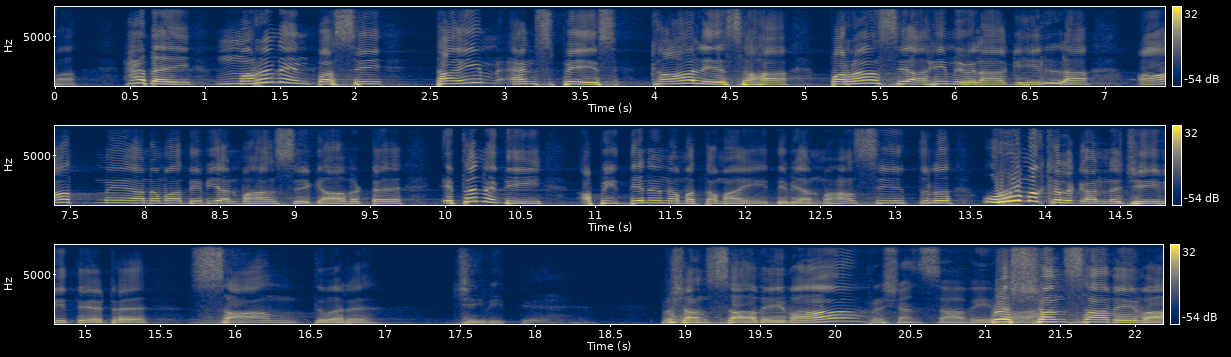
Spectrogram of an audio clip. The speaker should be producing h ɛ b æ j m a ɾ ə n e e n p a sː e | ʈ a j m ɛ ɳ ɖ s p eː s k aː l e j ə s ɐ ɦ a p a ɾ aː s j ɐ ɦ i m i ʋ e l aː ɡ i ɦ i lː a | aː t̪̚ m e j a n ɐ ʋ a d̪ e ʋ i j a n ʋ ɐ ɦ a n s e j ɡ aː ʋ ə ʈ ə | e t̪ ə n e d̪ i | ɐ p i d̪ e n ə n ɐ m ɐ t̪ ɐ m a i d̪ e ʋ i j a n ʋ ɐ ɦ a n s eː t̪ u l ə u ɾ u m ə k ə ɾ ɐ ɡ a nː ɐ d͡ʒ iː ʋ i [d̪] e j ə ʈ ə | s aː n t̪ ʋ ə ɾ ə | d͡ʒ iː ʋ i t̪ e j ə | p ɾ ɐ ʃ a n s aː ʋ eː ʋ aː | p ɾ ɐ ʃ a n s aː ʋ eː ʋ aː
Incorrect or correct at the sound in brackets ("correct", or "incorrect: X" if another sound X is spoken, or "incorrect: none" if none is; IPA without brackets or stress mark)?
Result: incorrect: t̪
